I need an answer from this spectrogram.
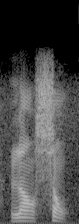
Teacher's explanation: And this cedia's function is to tell me that I must pronounce the C as a soft S sound instead of a hard K sound, which I should do because it's followed by an O.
